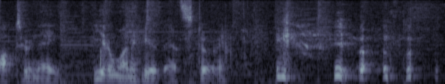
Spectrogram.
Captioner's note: laughs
